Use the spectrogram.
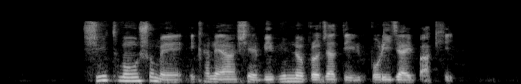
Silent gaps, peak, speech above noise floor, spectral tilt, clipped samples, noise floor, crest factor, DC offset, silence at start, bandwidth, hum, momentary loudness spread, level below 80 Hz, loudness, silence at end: none; -4 dBFS; 53 dB; -4.5 dB/octave; under 0.1%; -74 dBFS; 18 dB; under 0.1%; 0.85 s; 8.2 kHz; none; 9 LU; -60 dBFS; -21 LUFS; 0.7 s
